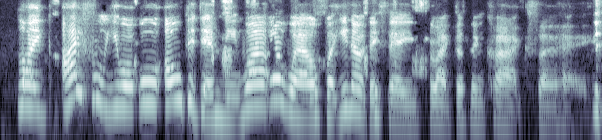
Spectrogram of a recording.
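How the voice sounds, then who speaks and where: Amid noticeable background noise, a high-pitched woman talks at a moderate pace with very wide pitch swings and hardly any pauses. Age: 20s. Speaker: caller on livestream. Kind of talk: casual group chat.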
